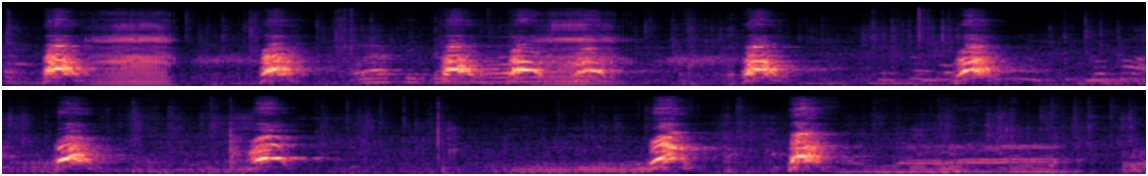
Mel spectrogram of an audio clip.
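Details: Toy poodles barking while scared of a pig: sharp, high yaps come in irregular bursts, several close together, with softer voiced sounds and faint talking between them.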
